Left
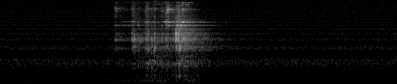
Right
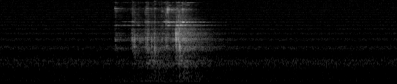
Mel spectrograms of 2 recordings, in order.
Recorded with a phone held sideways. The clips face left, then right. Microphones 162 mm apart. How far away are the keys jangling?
About 2.5 m.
